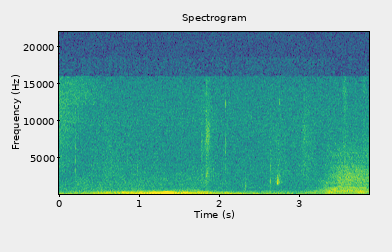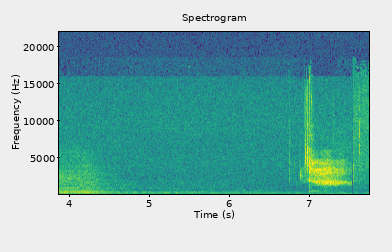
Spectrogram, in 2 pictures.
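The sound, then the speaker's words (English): A car with an intensely loud engine drives past through a residential neighborhood, with a low droning growl that swells, peaks, then fades as it passes. A brief higher chirp cuts in near the end. “All right, I had to break because apparently people love to drive through my neighborhood with intensely loud engines.”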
